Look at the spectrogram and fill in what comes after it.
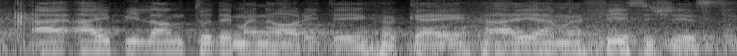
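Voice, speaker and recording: The speech moves at a moderate pace, with audible room echo and noticeable background noise. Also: man. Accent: Italian. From Italy. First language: Italian. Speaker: astronaut. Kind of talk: conference talk. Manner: halting.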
